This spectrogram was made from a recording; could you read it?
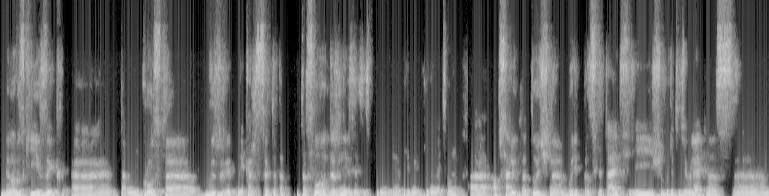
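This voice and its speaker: Belarusian guy, interview guest, calm explaining w lots of uh, warm mellow tone. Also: mid-range voice, low-quality recording. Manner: measured, explanatory, with many fillers. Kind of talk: reasoned argument in interview.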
